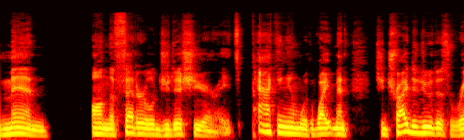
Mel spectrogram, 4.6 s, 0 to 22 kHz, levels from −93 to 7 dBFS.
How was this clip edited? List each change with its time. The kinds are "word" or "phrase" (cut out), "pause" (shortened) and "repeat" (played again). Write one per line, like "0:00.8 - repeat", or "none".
none

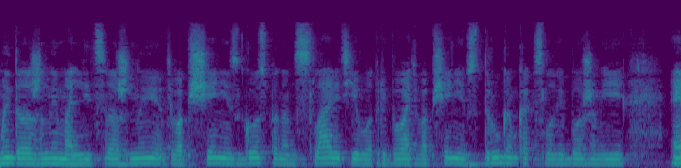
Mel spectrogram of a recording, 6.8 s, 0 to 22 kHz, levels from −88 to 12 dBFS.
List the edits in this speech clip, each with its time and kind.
0:01.0 - word
0:01.7 - word
0:03.0 - word
0:03.7 - word
0:04.7 - word
0:05.3 - word

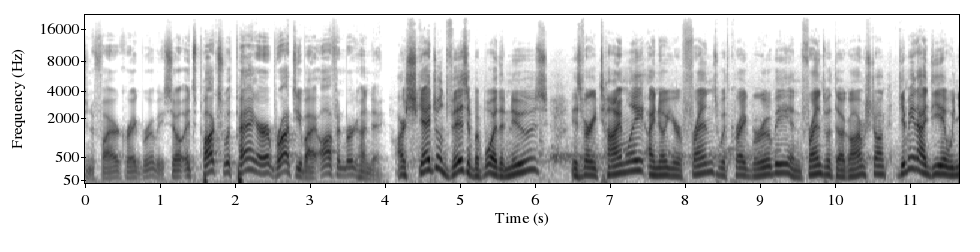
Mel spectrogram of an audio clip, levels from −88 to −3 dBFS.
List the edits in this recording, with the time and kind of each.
0:04.1 - pause
0:10.8 - pause

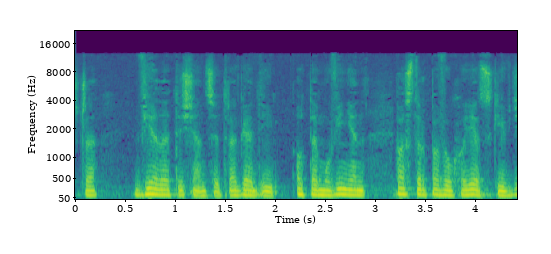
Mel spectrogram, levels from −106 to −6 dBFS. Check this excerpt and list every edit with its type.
0:02.3 - phrase
0:03.2 - word

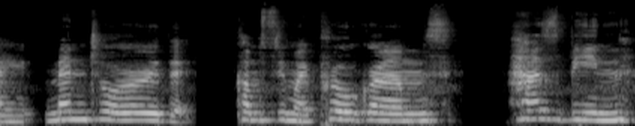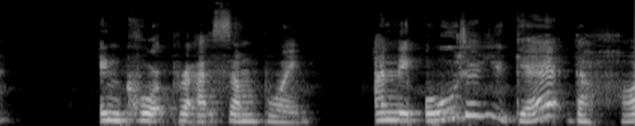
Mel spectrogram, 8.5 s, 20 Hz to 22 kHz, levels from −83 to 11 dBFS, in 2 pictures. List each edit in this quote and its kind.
none

